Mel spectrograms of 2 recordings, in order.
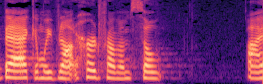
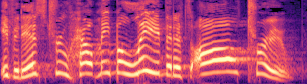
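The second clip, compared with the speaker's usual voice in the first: pleading modelled prayer; 6 semitones higher, 5 dB louder than usual. Shown as a demonstration. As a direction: beg for belief from the heart. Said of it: "Then pray".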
